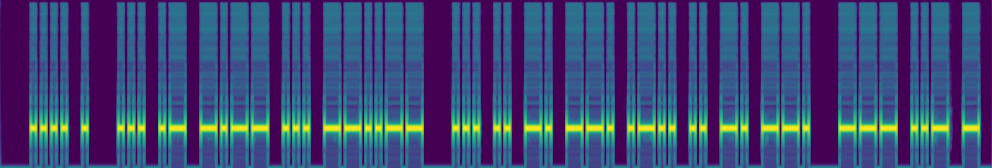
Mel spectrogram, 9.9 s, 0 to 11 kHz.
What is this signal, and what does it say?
Morse code, heard as a keyed tone, about 23 wpm, 800 Hz. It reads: HE SAYS, SINGLING OUT
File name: morse mp3 / ANGLAIS texte clair 2 vitesse 22 mots minute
